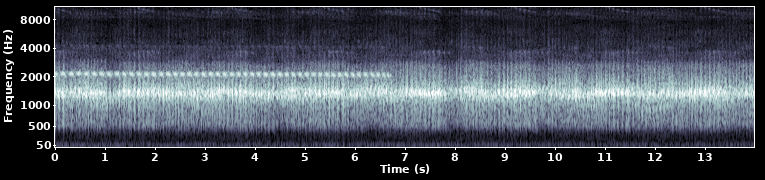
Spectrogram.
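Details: Frogs and toads calling at night in Mexico: a dense, unbroken chorus of buzzing croaks, with a steady high whine over it for the first six or so seconds and faint, thin downward chirps high above.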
